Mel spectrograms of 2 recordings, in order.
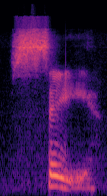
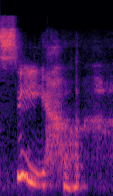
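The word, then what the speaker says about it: sø: We pronounce that say, like a long E in A. Say, which means lake. It's not sea, but it's say.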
